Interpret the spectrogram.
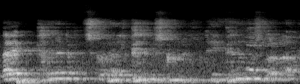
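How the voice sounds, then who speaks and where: A man hosting a live children's puppet show, bantering in an animated, questioning way and repeating himself. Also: very high-pitched, rapid-fire, soft background music. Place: indoor church children's event. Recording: very echoey hall, distant, faint noise.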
